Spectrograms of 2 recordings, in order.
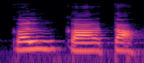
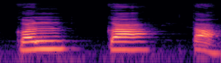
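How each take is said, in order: First: "Kolkata" in three distinct syllables with short gaps; quicker syllable breakdown. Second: "Kolkata" very slow and louder, in three separated syllables; slow syllable breakdown. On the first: Teacher repeating the split word for students, "Kolkata" in shorter separate beats. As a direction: say "Kolkata" syllable by syllable, moving along. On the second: Teacher splitting a word into syllables for class, "Kolkata" said very slowly in pieces. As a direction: break "Kolkata" apart with long gaps between syllables. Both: Shown as a demonstration. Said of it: "ভালো করে উচ্চারণ করবো".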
